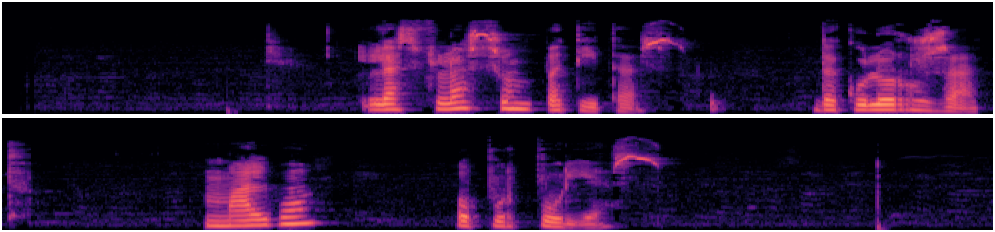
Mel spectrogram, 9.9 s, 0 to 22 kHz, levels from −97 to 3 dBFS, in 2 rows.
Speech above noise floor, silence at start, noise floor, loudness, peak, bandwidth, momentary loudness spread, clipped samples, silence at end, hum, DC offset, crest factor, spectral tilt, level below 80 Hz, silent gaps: 47 dB; 1.8 s; -76 dBFS; -29 LUFS; -8 dBFS; 11.5 kHz; 12 LU; under 0.1%; 1.65 s; none; under 0.1%; 24 dB; -4 dB/octave; -78 dBFS; none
